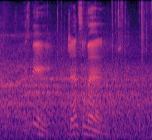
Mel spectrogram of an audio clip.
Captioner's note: voiceover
